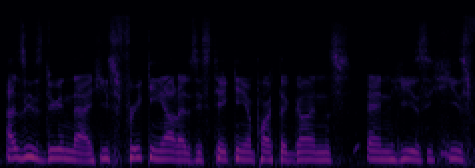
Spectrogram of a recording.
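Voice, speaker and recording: A man's voice: fairly high pitch, steady tone, normal speed, a little mellow. A man playing a tabletop game, describing his character's actions in a hesitant, rambling way. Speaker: player.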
